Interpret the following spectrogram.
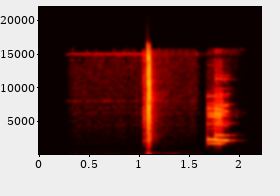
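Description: Intro logo sound effect: a faint low rumble, then a sharp click about a second in, then a short bright chime of several ringing tones near the end that stops suddenly.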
